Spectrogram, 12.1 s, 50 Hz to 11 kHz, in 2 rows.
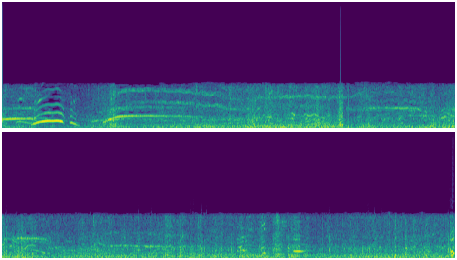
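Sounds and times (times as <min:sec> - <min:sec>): high gliding wails: 0:00.0 - 0:08.5
roller coaster rush and track noise: 0:00.0 - 0:12.0.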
